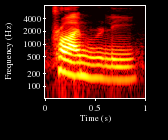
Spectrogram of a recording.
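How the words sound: It is said with a British accent. "the British people will say them"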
